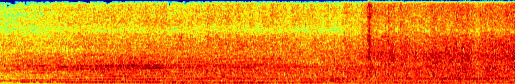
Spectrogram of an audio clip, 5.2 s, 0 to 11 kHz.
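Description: A Pegasus 50's Oceanvolt electric drive motor run up to full power: a hum and whine that rise in pitch over the first second, then hold steady over the churning of the propeller wash.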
